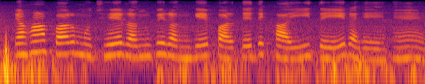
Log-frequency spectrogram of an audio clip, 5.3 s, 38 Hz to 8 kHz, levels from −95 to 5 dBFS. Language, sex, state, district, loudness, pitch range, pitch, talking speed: Hindi, female, Madhya Pradesh, Katni, -20 LUFS, 205-255 Hz, 225 Hz, 110 wpm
